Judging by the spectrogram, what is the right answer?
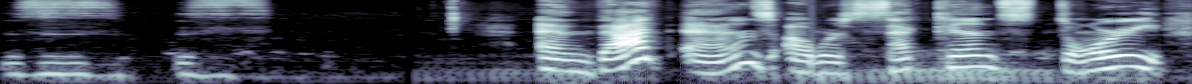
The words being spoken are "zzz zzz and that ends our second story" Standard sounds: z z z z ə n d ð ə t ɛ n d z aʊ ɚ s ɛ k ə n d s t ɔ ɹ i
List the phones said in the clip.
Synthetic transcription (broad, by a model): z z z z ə n ð ə t ɛ n d z aʊ ɚ s ɛ k ə n d s t ɔ ɹ i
